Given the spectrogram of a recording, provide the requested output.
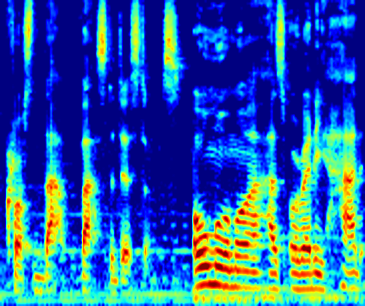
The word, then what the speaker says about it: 'Oumuamua: You pronounce it Oumuamua. That's Oumuamua. And that's appropriately a Hawaiian name after the Hawaiian telescope which discovered it, which means a messenger from afar arriving first.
